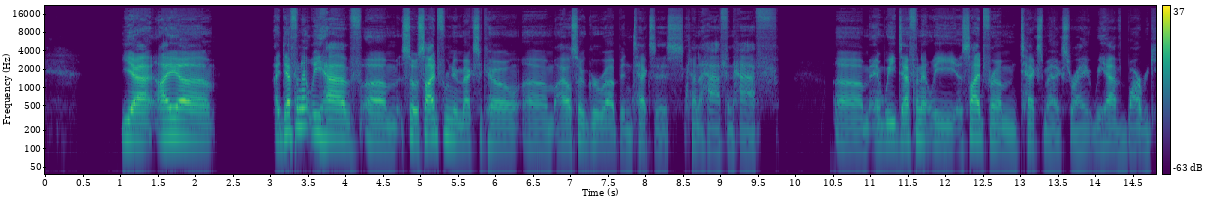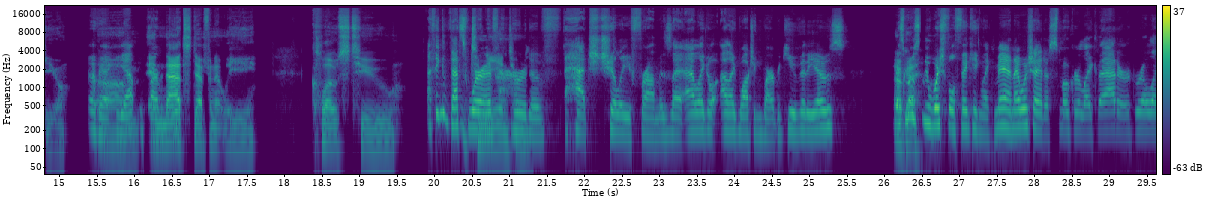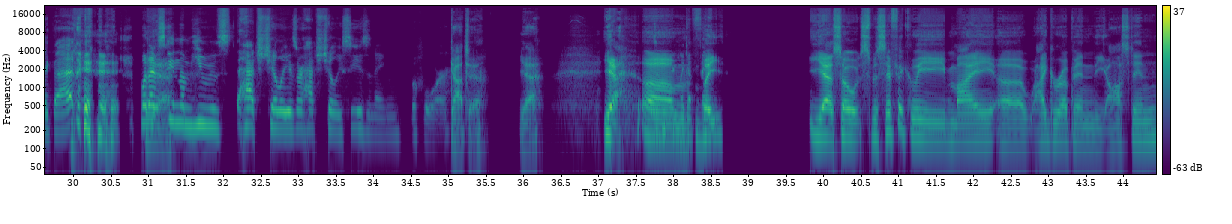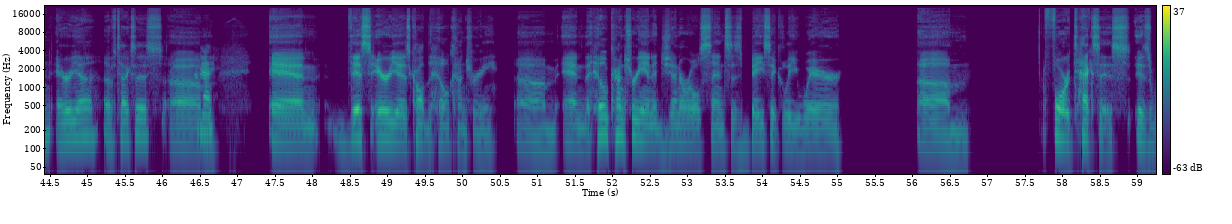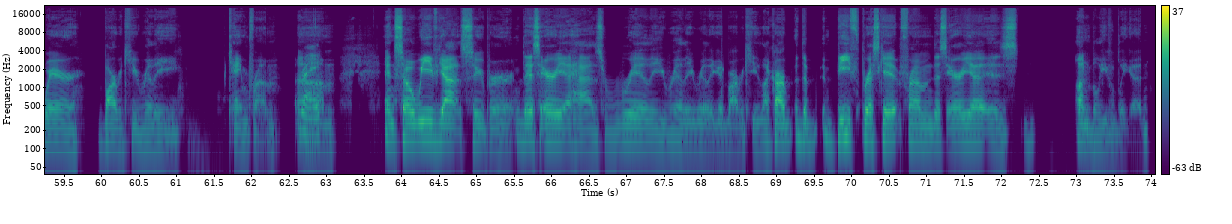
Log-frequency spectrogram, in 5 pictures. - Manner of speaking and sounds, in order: tapping; other background noise; chuckle
- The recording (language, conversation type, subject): English, unstructured, How can I recreate the foods that connect me to my childhood?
